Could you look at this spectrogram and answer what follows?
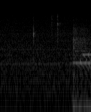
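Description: A computer mouse right-clicking during Cube World gameplay: a few soft, isolated clicks in a quiet stretch, followed by a louder burst of game sound.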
